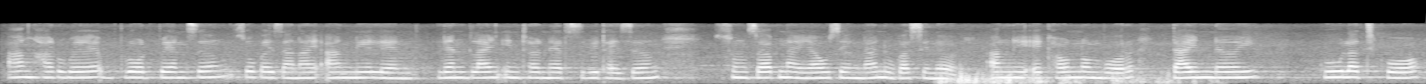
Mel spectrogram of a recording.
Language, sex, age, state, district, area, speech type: Bodo, female, 18-30, Assam, Kokrajhar, urban, read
